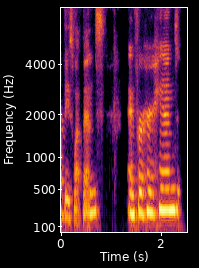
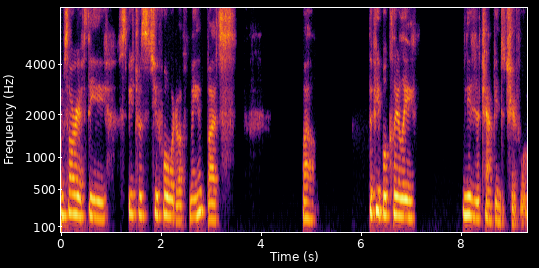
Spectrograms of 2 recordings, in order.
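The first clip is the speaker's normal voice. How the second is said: flat, lifeless, emptied-out, soulless character voice; 2 semitones lower than usual. Voicing a character who apologizes to the party: soulless character voice. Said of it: "Trying to remember my soulless voice".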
